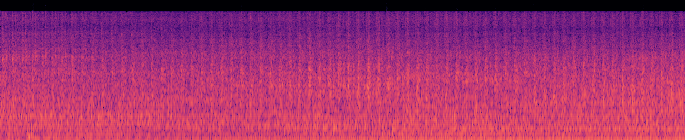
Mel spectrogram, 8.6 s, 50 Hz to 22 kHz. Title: PART2: TROUBLESHOOT ENGINE RANDOM MISFIRE Suzuki Multicab F6A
